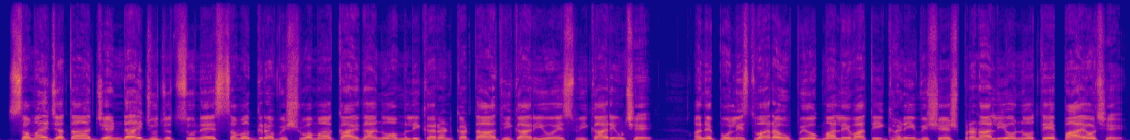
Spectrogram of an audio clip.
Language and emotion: Gujarati, neutral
